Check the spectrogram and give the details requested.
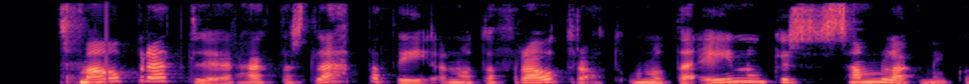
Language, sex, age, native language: Icelandic, female, 40-49, Icelandic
